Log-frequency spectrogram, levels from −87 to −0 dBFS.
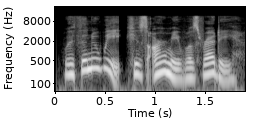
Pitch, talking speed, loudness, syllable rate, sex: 200 Hz, 220 wpm, -16 LUFS, 6.0 syllables/s, female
